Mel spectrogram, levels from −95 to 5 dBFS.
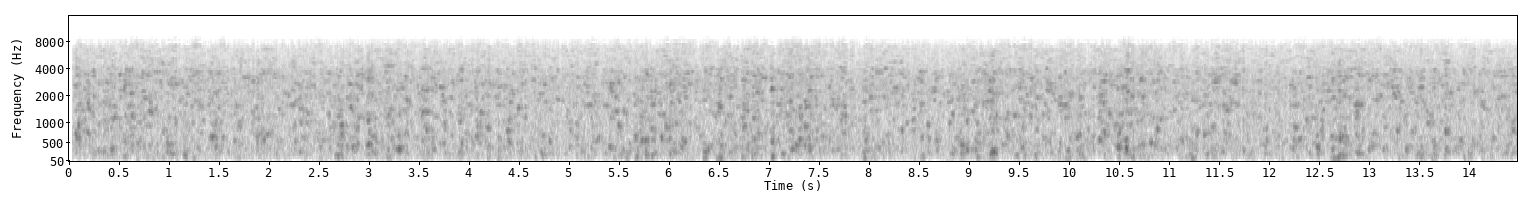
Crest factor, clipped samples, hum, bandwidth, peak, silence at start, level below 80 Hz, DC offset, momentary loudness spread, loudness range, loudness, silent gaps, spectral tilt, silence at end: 22 dB; under 0.1%; none; 9 kHz; -30 dBFS; 0.05 s; -88 dBFS; under 0.1%; 5 LU; 1 LU; -50 LUFS; none; -2.5 dB/octave; 0 s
